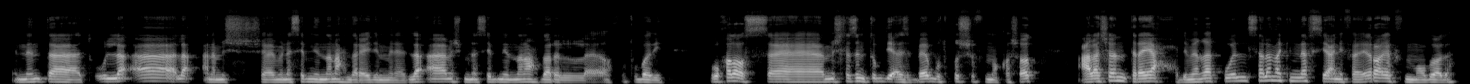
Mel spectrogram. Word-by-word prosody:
إن 115 - 0
أنت 120 -4 +2
تقول 140 +1 0
لأ، 155 0 +2
لأ - - -2
أنا 110 - -2
مش 110 +1 -6
مناسبني 115 +3 -1
إن 115 0 +2
أنا 120 +1 +1
أحضَر 110 -2 -3
عيد 105 +1 -1
الميلاد، 105 -1 -4
لأ 130 +1 +2
مش 130 -1 -6
مناسبني 115 0 -2
إن 110 +1 0
أنا 120 +1 +2
أحضر 115 -1 -1
ال 100 -1 -5
الخطوبة 115 +2 -4
دي. 105 -1 -7 0.4
وخلاص - - +3
آآ، 120 -1 +2
مش 130 +2 -3
لازم 145 0 +1
تُبدي 140 -2 +1
أسباب، 125 +5 0
وتخش 125 +1 -7
في 120 -1 -10
نقاشات، 110 -3 -2 0.4
علشان 155 +4 +4
تريّح 140 -4 +3
دماغك 125 +7 0
ولسلامَك 170 +3 0
النفسي 160 0 -1
يعني، 125 - +2
فإيه 120 +3 -1
رأيك 150 -3 +3
في 145 - -20
الموضوع 110 -1 +1
ده؟ 110 +2 -6
120 Hz, 170 wpm, -24 LUFS, 110-140 Hz, 0.4 s, علشان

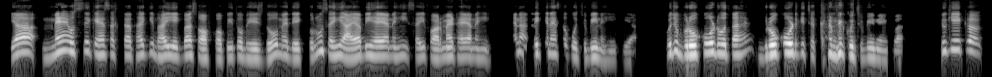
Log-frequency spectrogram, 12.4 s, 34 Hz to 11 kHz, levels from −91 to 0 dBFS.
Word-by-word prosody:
या 220 +4 +4
मैं 210 - +2
उससे 235 +1 -4
कह 185 -3 -2
सकता 180 -2 -8
था 180 +2 -5
कि 210 +3 -13
भाई 165 +1 -1
एक 160 - -6
बार 180 +1 0
सॉफ्ट 140 -5 -3
कॉपी 140 +2 -8
तो 160 0 -8
भेज 140 -2 -6
दो 150 +7 -2
मैं 175 -2 -7
देख 140 -1 -5
तो 150 - -10
लूँ 245 +5 -3
सही 175 -4 -3
आया 155 +3 +3
भी 180 +1 -5
है 170 0 +2
या 170 - +2
नहीं, 160 +1 -11
सही 150 +1 -10
फ़ॉर्मेट 155 +2 -2
है 150 - -2
या 155 - -1
नहीं। 140 -2 -13
है 170 - -18
ना। 225 - -5
लेकिन 200 +1 -6
ऐसा 190 0 -12
कुछ 150 -5 -12
भी 155 +3 -3
नहीं 120 -4 -16
किया। 115 -1 -21 0.4
वो - - +1
जो 245 - -1
ब्रो 180 0 +9
कोड 215 -1 +5
होता 195 -2 +2
है, 225 +7 -12 0.2
ब्रो 190 +2 +10
कोड 215 -1 +9
के 205 - -11
चक्कर 190 +2 -8
में 205 +4 +1
कुछ 170 -5 -2
भी 150 0 -5
नहीं 130 -3 -9
हुआ। 120 0 -15
क्योंकि 240 - -8
एक 260 -1 -7
अ, 230 -4 -1
170 Hz, 270 wpm, -23 LUFS, 150-200 Hz, 0.4 s, ब्रो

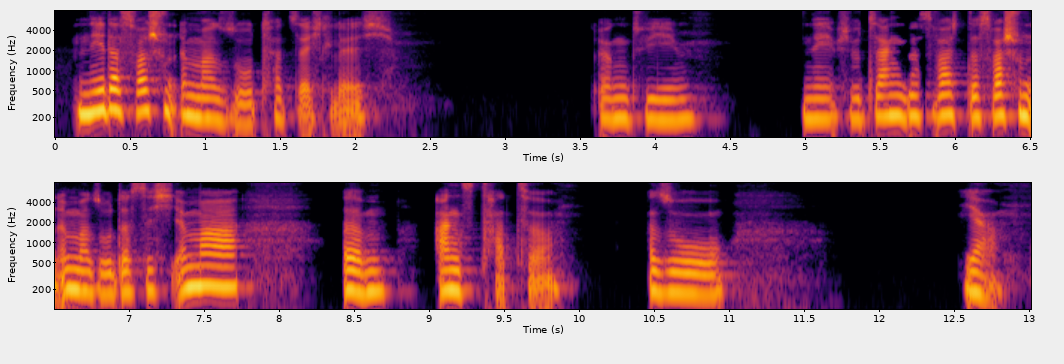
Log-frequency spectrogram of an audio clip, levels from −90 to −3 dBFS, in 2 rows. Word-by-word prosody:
Ne, 230 +3 +7
das 255 -1 +4
war 245 +1 +4
schon 245 0 +3
immer 195 -4 +1
so 160 -3 -5
tatsächlich 190 +1 -7 1.3
irgendwie. 190 -1 -3 0.7
Ne, 190 0 -2
ich 200 - -11
würde 190 +1 -5
sagen, 210 0 +2
das 210 0 -3
war 220 +1 +3
das 205 -1 -3
war 215 - +5
schon 215 -1 +3
immer 195 -1 +3
so, 170 -1 -1
dass 185 +1 -2
ich 190 0 -3
immer, 220 +1 +5 0.7
ähm, 190 -1 +3 0.3
Angst 195 0 +2
hatte. 215 - -5 0.6
Also 175 -2 +1 1.6
ja. 185 -1 -1
195 Hz, 125 wpm, -23 LUFS, 185-215 Hz, 1.6 s, Ne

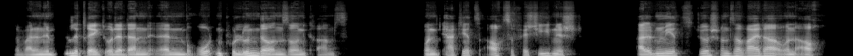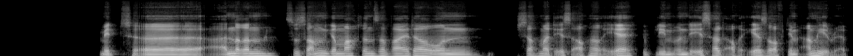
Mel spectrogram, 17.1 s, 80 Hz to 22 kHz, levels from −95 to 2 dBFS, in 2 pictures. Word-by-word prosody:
weil 90 0 -3
er 105 - +2
'ne 105 -1 +3
Brille 145 0 +3
trägt 95 - +6
oder 100 0 +5
dann 105 +1 +3
'n 110 -1 +1
roten 130 +2 -1
Pullunder 125 0 +4
und 100 -1 +1
so 100 0 -1
'n 100 -1 0
Krams. - - -13 0.7
Und 115 -2 0
er - - -2
hat - - -2
jetzt - - -5
auch - - 0
so - - -8
verschiedene 125 -4 -2
sch 110 - -5 0.6
Alben 120 +6 +4
jetzt 135 -1 -2
durch 150 +2 -1
und 150 - -3
so 135 -2 -2
weiter 125 - +4
und - - -1
auch - - -1 1.3
mit, - - -4
äh, - - -6
anderen 120 +7 +1
zusammen 135 +3 -3
gemacht 135 +1 -1
und 140 -1 -3
so 135 -2 -6
weiter. 135 +1 +1
Und 115 -3 -1 0.3
ich - - -18
sage 120 +2 -7
mal, 120 - -1
der 125 - -10
ist 125 - -7
auch - - -7
noch 120 -3 -5
er 140 -3 +3
geblieben 100 -2 -5
und 105 0 -1
er - - -4
ist 125 0 -4
halt 120 - -3
auch 115 - -11
eher 125 - 0
so 120 - -6
auf 110 - -6
dem 115 -3 -5
Ami-Rap. 135 0 -3
120 Hz, 205 wpm, -25 LUFS, 105-135 Hz, 1.3 s, trägt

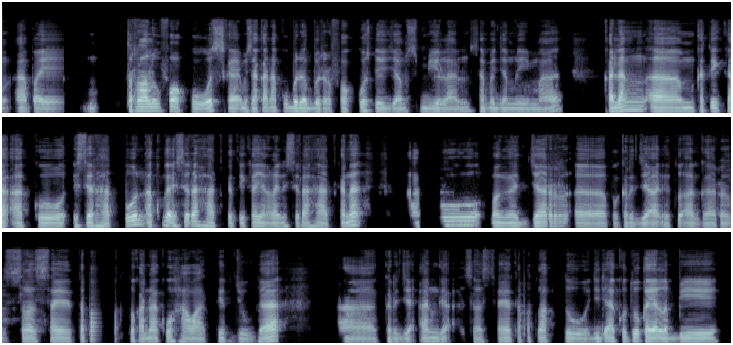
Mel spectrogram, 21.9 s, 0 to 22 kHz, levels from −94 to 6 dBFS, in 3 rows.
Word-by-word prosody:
apa 100 -1 0
ya, 80 0 0 0.4
m - - -8 0.3
terlalu 120 -1 +5
fokus, 85 -5 +3
kayak - - +3
misalkan 95 +3 +1
aku 115 +2 -6
benar-benar 95 -4 +3
fokus 95 +6 -3
dari 95 -1 0
jam 85 - +1
9, 90 0 -3
sampai 95 -3 -4
jam 85 -1 -3
5. 85 -2 -3 0.5
Kadang, 140 +1 +3
mmm, 100 -1 +4
ketika 100 0 0
aku 95 0 +1
istirahat 105 -4 0
pun, 150 +4 +5
aku 125 - 0
enggak - - +7
istirahat, 115 -3 +2
ketika 100 +4 -3
yang 100 -2 +1
lain 100 0 +1
istirahat. 95 -3 -2
Karena, - - +4 0.4
aku 135 0 0
mengejar, 105 +4 +1
eee, 90 -2 0
pekerjaan 90 -1 -2
itu - - -4
agar 90 -2 -3 0.2
selesai 95 0 -2
tepat 150 0 -5 0.2
waktu - - -24
karena 95 +1 +2
aku 110 +3 -2
khawatir 95 -2 -3
juga, 80 -3 +2 0.6
eee, 80 -2 -2
kerjaan 95 +2 -3
enggak 90 -2 -4 0.2
selesai 95 0 -4
tepat - - -10
waktu. 100 -1 -3 0.2
Jadi 95 - -3
aku 105 - -5
tuh 115 - +2
kayak 95 -2 +7
lebih, 95 +1 0
95 Hz, 150 wpm, -24 LUFS, 90-105 Hz, 0.6 s, enggak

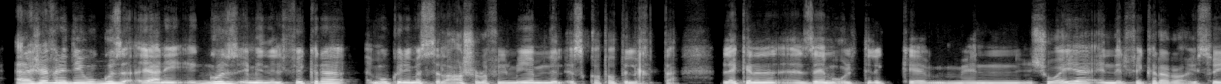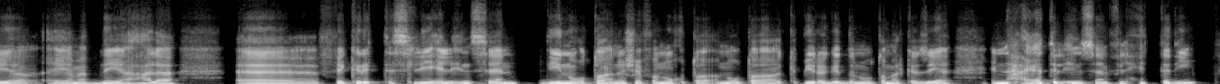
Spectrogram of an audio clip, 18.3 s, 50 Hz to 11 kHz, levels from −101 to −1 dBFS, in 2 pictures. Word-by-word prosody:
أنا 200 - +5
شايف 245 +5 +6
إن 230 -2 +7
دي 230 +1 +6
من 215 -3 +3
جزء 210 -2 +4
يعني 145 -2 +3
جزء 180 +1 +4
من 140 -3 +5
الفكرة 205 +12 0
ممكن 175 -1 +1
يُمَثِّل 155 +1 +2
10% 135 -1 +1
من 135 -1 +4
الإسقاطات 135 0 -4
اللي 120 -3 0
خَدْتِهَا - - -12 0.3
لكن 140 +1 +4
ل 125 -3 -3
زي 135 +4 +3
ما 150 - +1
قلت 125 +1 -5
لِك 145 -1 -5
من 115 +2 -2
شويّة، 170 - 0
إن 130 - 0
الفكرة 120 +2 -3
الرئيسية 125 +7 -3
هي 120 +1 -4
مبنية 115 +3 -1
على 125 +7 -3 0.5
آآ، 105 -1 -1
فكرة 145 +6 0
تسليع 130 0 -2
الإنسان، 130 - 0 0.2
دي 120 +4 +3
نقطة، 125 +5 +2
أنا 115 - 0
شايفها 125 +1 -3
نقطة 115 -2 -4
نقطة 110 -3 -2
كبيرة 120 +2 -2
جدًا 120 -2 -1
ونقطة 115 0 -3
مركزية؛ 120 +10 -2 0.3
إن 225 +1 +6
حياة 185 - 0
الإنسان 140 -1 0
في 165 - -11
الحتّة 160 +1 -3
دي 215 - -1
135 Hz, 165 wpm, -22 LUFS, 120-155 Hz, 0.5 s, إن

